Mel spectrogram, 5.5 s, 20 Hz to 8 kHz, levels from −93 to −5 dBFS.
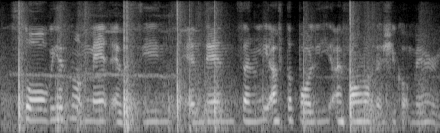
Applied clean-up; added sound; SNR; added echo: none; Fireworks; 3 dB; reverberation time 0.4 s.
